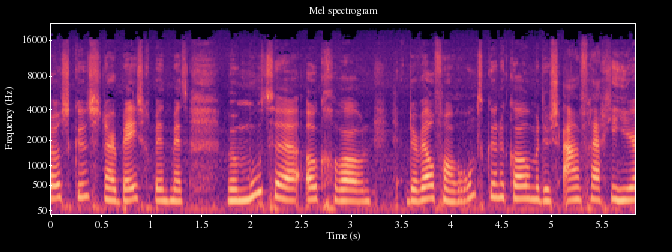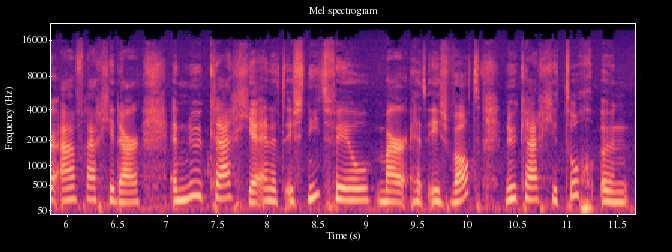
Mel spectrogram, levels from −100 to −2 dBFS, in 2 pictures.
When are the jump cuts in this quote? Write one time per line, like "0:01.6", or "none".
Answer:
0:03.5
